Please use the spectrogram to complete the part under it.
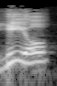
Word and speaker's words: Gil: The pitcher for the Yankees the other night was spelled GIL, and they were saying it was Yeel.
